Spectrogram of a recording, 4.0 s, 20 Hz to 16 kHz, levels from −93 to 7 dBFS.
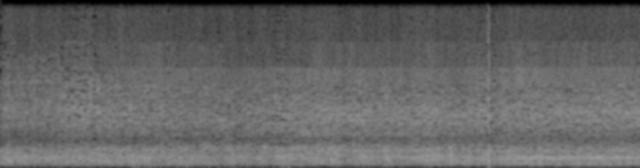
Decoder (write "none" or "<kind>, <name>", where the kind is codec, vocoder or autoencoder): none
